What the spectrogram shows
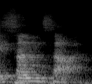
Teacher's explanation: It's a sympathetic nasal. It takes the quality of the nasal sound that is of the letter that follows it. · Sa is also a dental, like ta. So it becomes a na before sa.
